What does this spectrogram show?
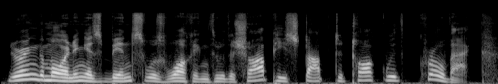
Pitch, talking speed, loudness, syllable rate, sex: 160 Hz, 195 wpm, -18 LUFS, 4.8 syllables/s, male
